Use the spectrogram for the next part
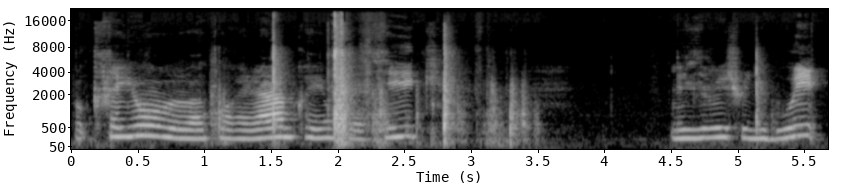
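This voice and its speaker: The recording is very noisy, and her voice runs on the high side, steady in tone and unhurried. She hosts an art channel, sounding stuffy from a cold while chatting straight to her viewers, full of fillers, about craft supplies and paper she's testing.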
